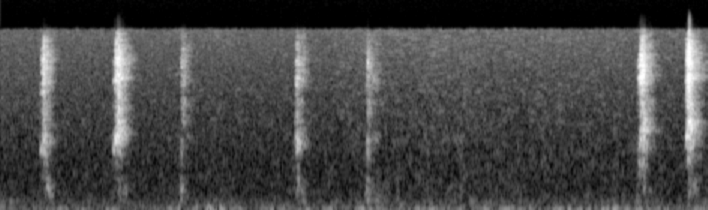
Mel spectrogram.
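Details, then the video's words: Fox screaming from behind a hedge, out of sight, very vocal for several minutes at night with eyes glowing in the dark; seven short, harsh, rasping shrieks at irregular intervals, paired near the start and end, over a quiet background. "The chilling sound of a fox screaming"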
